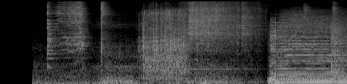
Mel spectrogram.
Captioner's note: cooking Noises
